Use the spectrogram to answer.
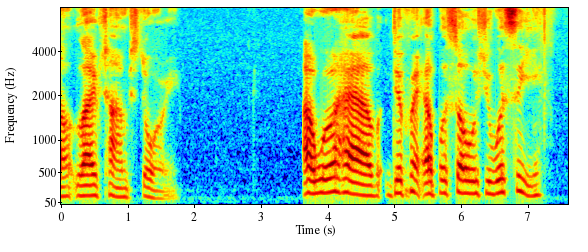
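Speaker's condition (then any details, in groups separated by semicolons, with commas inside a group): ALS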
